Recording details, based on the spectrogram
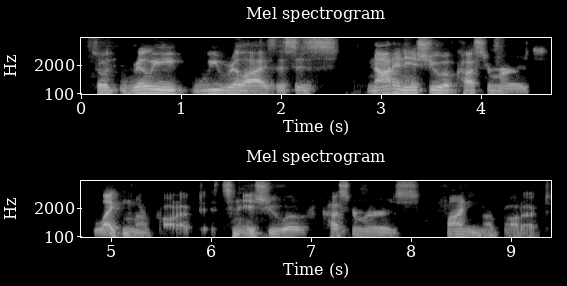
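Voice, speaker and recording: A plain, everyday voice from a man, medium in pitch, at a fairly slow pace with fairly even intonation, in a dry, close sound with no echo. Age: 30s. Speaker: business founder. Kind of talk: interview.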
